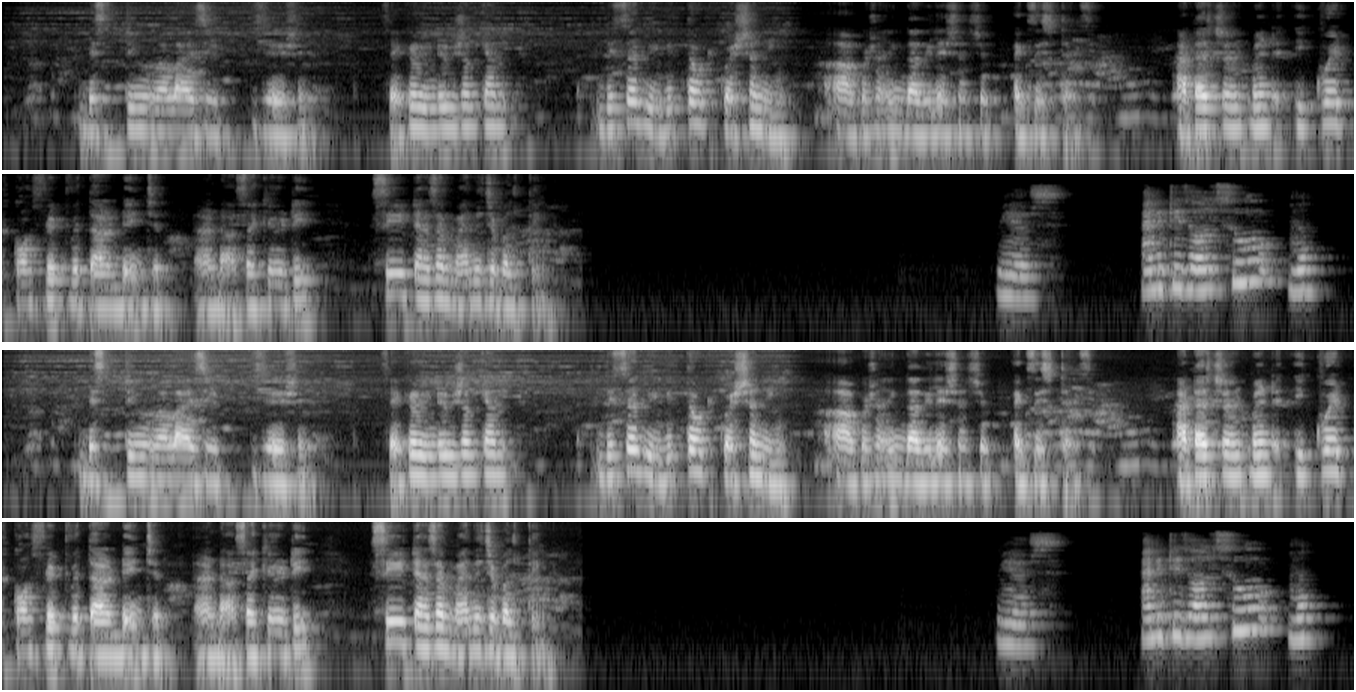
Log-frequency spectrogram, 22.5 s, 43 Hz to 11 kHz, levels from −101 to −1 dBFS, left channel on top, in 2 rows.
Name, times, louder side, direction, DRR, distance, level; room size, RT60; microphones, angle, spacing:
voice 1, 0.6-2.6 3.2-4.3 4.9-6.5 6.8-9.5 9.7-13.8 14.4-15.8, right 6 dB, 60° right, 0.4 m, -27 dB
voice 2, 19.5-20.0 20.8-22.1, right 1 dB, 35° right, 3.1 m, -33 dB
7.6 x 5.8 x 3.9 m
head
